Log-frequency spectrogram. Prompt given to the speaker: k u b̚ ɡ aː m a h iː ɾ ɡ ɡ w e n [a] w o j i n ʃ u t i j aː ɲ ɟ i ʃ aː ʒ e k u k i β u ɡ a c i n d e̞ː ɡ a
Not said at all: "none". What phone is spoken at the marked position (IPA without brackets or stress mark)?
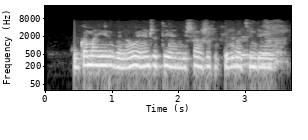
a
